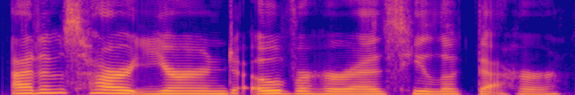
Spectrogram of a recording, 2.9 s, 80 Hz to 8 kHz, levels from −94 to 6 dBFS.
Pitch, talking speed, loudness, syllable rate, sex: 220 Hz, 210 wpm, -18 LUFS, 5.2 syllables/s, female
